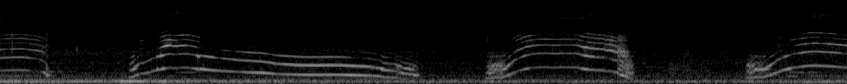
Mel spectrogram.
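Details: A kitten in fear cries with loud arching yowls, each rising sharply then sinking slowly, about three long wails with short pauses between them, over a low steady hum.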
